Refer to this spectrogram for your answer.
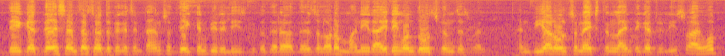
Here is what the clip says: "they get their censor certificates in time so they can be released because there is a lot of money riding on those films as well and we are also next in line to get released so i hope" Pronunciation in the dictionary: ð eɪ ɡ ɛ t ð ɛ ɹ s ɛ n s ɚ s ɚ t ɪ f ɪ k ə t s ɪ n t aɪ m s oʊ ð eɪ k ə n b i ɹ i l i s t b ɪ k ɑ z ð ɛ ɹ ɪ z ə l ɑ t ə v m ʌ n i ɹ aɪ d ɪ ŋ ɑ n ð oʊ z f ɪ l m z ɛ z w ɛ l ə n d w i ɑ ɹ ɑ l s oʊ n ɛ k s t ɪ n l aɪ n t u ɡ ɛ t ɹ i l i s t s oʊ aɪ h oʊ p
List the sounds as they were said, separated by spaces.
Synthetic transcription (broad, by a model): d eɪ ɡ ɛ t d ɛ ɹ s ɛ n s ɚ s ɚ t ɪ f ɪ k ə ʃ ɪ n t aɪ m s oʊ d eɪ k ə n b i ɹ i l i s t b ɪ k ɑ z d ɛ ɹ ɪ z ə l ɑ t ə v m ʌ n i ɹ aɪ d ɪ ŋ ɑ n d oʊ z f ɪ l m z ɛ z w ɛ l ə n d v i ɑ ɹ ɑ l s oʊ n ɛ k s t ɪ n l aɪ n t u ɡ ɛ t ɹ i l i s s oʊ aɪ h oʊ p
